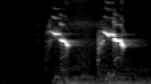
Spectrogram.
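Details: Leafbird song used to lure a leafbird that has gone quiet: two short, clear whistled notes, each sliding downward, about half a second apart.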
